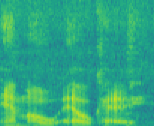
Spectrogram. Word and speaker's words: Molk: The stele inscriptions of the Tophet often mention Molk, which is spelled M-O-L-K, or on the Toph, it's actually MLK, not MOLK. It's pronounced Molk, but on the Toph it shows as MLK.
